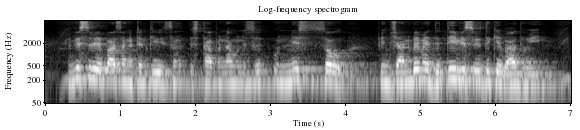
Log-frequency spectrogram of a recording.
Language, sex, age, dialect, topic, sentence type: Hindi, male, 18-24, Kanauji Braj Bhasha, banking, statement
